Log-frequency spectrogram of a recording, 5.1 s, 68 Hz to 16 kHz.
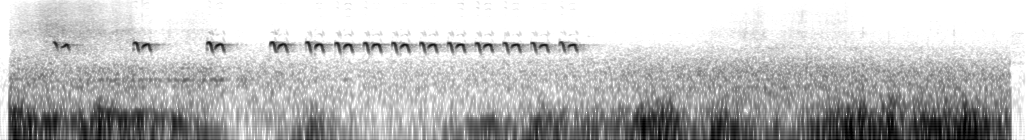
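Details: Shy, secretive Wrentit under cover in chamise-redshank chaparral at about 5,000 ft on Mount San Jacinto near Idyllwild, singing its bouncing ping-pong-ball song: about fifteen bright, even notes speeding into a quick trill, over low wind rumble.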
